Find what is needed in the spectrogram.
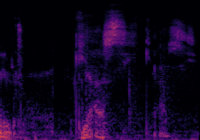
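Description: Quiet, whisper-like voice sounds close to a microphone: a word trails off, then soft breathy sounds come with short pauses between them.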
